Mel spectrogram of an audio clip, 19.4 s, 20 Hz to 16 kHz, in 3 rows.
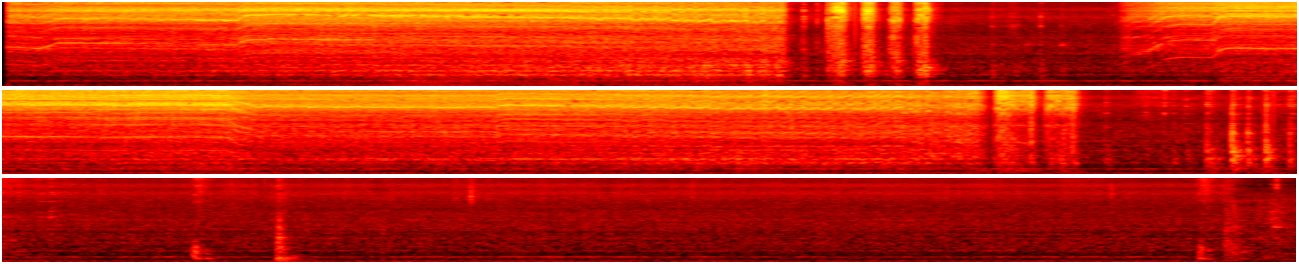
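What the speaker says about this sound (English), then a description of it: "going ahead and get the mounting holes drilled" Power drill boring mounting holes in sheet metal for an LED taillight on a 1994 Kawasaki Bayou KLF 220, the part backed by wood on a workbench; two long loud whining bursts, then a few short stuttering pulses and quieter shop sounds.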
